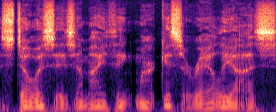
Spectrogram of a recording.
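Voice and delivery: soft, hushed half-whisper. Repeating words from a clip just played: half-whispering. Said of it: "I'm whispering for some reason".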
